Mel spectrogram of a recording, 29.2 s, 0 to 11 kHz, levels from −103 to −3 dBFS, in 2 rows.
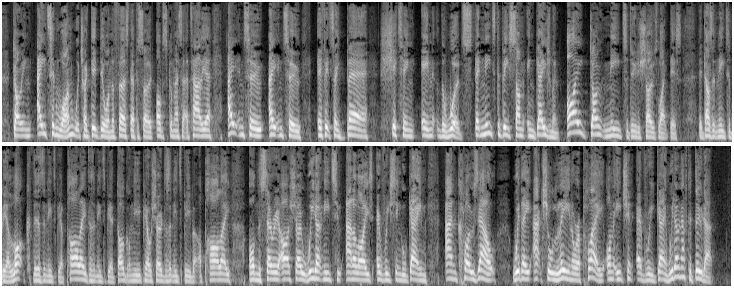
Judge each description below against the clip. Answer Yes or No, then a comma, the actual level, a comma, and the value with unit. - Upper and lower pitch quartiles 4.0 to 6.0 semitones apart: Yes, average, 4.3 semitones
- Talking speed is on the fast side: Yes, fast, 225 wpm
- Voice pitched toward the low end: No, medium, 150 Hz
